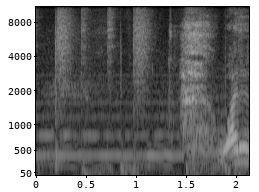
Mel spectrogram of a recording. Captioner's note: exhales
